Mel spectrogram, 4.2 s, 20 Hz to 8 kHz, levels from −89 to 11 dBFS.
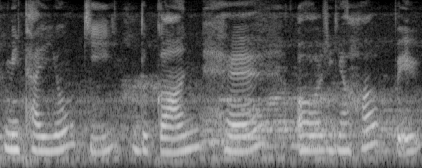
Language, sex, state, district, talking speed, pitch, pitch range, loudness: Hindi, female, Himachal Pradesh, Shimla, 100 wpm, 240 Hz, 230-255 Hz, -15 LUFS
